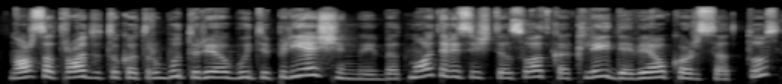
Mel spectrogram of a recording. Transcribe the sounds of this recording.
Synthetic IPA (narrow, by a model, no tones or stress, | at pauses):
noːɾsɐt̪ɾoːd̪ʲɪt̪ʊkɐt̪̚t̪ːʊɾbuːt̪t̪ːʊɾʲeːjoːbuːt̪ʲɪpʲɾʲiɛʃʲɪŋɡɐɪbʲɛt̪moːt̪ʲɛɾʲɪsɪʃʲt̪ʲiɛsuɔt̪kɐklʲɛɪd̪ʲeːʋʲeːjoːkoːɾʲsʲɛt̪ʊs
